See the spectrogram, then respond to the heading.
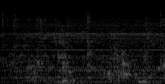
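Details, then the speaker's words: Large model showman's steam engine running steadily: a soft, irregular gurgle with light ticking, which is normal; the crankshaft-driven water pump is returning water to the tank through the open bypass. "gurgling noise that you can hear is the crank shaft driven water pump returning the water back to the tank because the bypass is open"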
